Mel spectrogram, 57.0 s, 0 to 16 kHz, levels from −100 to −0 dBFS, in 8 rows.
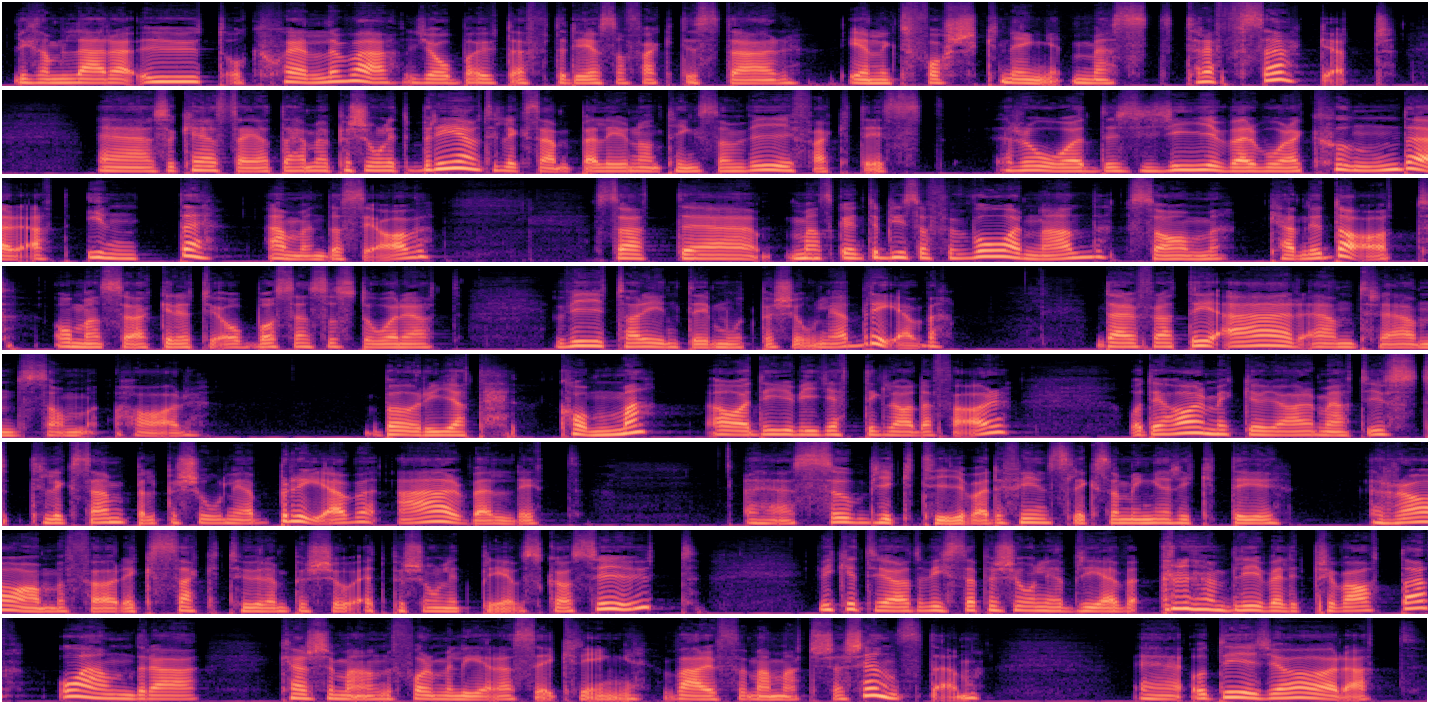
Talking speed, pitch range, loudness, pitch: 155 wpm, 150-195 Hz, -25 LUFS, 165 Hz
